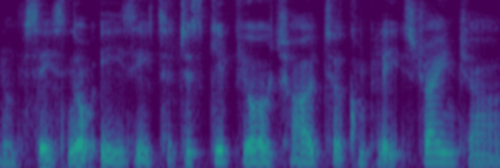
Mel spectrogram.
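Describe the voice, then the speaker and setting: Mumbling at a fairly quick pace. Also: woman. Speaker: political commentator vlogger. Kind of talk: casual monologue.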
